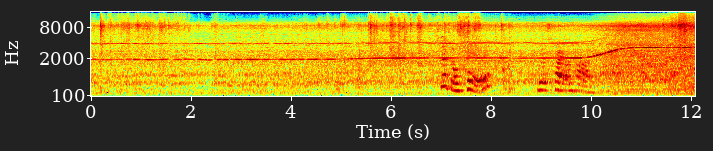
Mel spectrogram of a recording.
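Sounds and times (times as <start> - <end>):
vacuum motor whining: 0.0 - 12.0.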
